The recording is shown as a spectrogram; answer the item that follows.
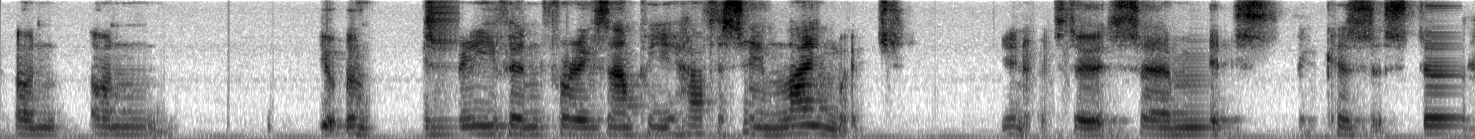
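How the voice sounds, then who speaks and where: A middle-aged Scottish woman from Scotland, a guest in a casual video-call interview, talking haltingly with many fillers and restarts. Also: sits low, rough recording.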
